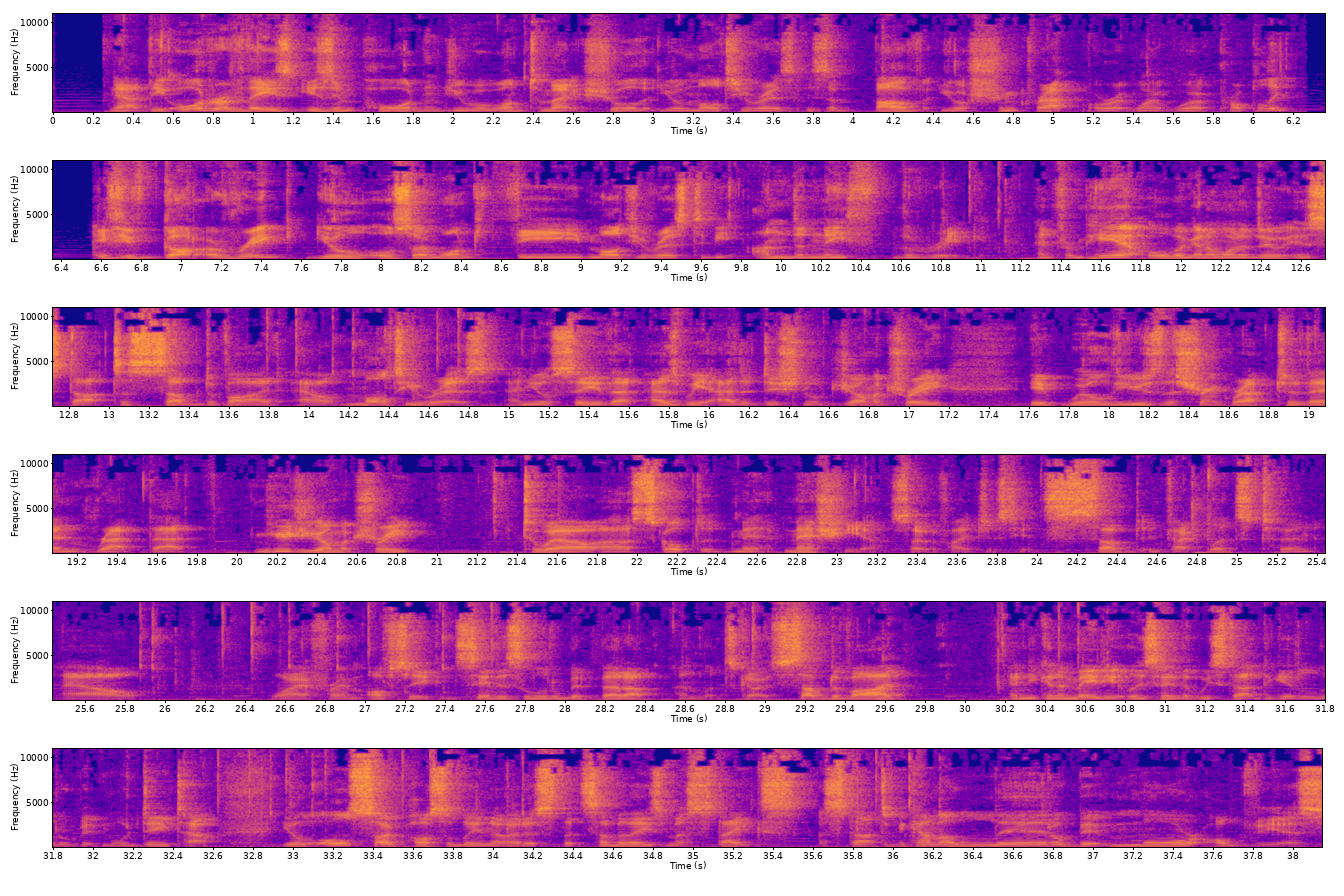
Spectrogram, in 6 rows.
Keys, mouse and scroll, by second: 0.0-2.3 alt+middle drag, 2.3-4.1 drag, 6.2-6.5 scroll down 1, 6.5-8.9 scroll up 1, 10.9 alt+middle click, 13.8 middle drag, 14.1-14.6 alt+drag, 14.6-16.3 alt+middle drag, 16.3-17.1 scroll down 3, 17.1-18.4 scroll down 1, 18.4-19.6 scroll up 6, 24.7 z, 26.3-26.6 alt+middle drag, 26.6 alt+click, 27.0 alt+middle click, 27.2 alt+click, 27.5-28.9 alt+middle drag, 28.9-30.4 drag, 30.4 alt+middle drag, 30.7-32.6 alt+drag, 32.6 alt+middle drag, 32.9-33.2 alt+drag, 33.2 scroll up 1, 33.5 alt+middle drag, 33.8-34.1 scroll up 1, 34.1-36.0 alt+drag, 36.0 scroll down 2, 36.3-36.6 alt+middle drag, 36.6-38.1 alt+drag.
